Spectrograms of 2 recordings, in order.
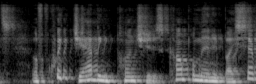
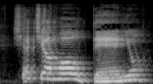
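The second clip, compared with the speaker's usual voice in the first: loud, high warning to his friend; warning snap; 8 semitones higher, 6 dB louder than usual. A narrator's reading. Nick warns Daniel to shut up, loud and high. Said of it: "Nick warned".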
